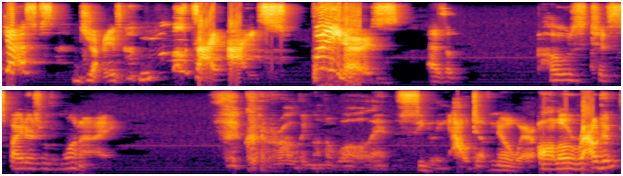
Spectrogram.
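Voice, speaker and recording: A man with a very bright, forceful voice that has a rough, husky edge. He reads script aloud with exaggerated drama, then drops into rambling, sarcastic, profane commentary as the host. His pitch swings around in a lively way. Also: poor audio. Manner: sarcastic, exaggerated dramatic delivery when reading. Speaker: host reading and commenting on a film script draft. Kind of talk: casual sweary commentary mixed with dramatic script read-aloud.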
